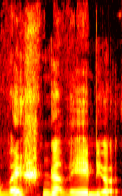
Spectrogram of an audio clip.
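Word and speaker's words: Vaiṣṇavebhyo: r, we are the, but just instead of saying r, you just say sh, and that's the sound that you have, that murdhanya, sha in Sanskrit. So sha, vaishna, shna, and na is pronounced from up there. When your tongue is there, then you just shoot it forward, na, while touching the space above your upper teeth. So Vaishnavebhyo, same like Krishna, sh, it goes up there.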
